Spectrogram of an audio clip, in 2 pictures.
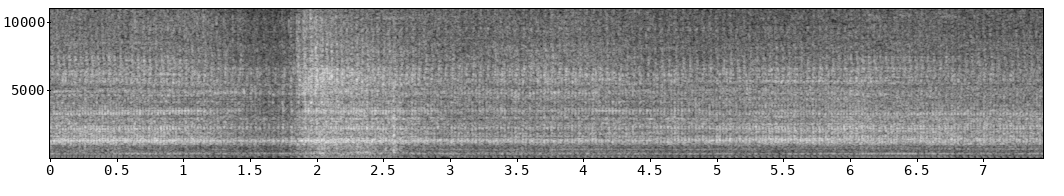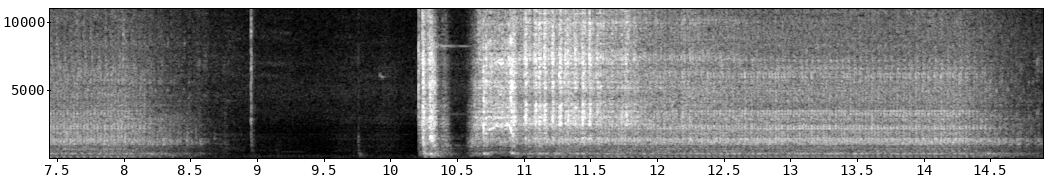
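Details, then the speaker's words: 50cc Ice Bear Trike Chinese scooter no-start: starter spray into a vacuum leak lets it catch, run roughly several seconds, die and refire; leaking vacuum line starves the vacuum-operated fuel valve of vacuum, cutting carburetor fuel. "was happening is is this vacuum leak over here was stopping this one from getting enough vacuum to open fuel to get fuel down to the carburetor and that's why when we gave it a little bit of spray it got some rpm which increases the vacuum and allowed fuel to finally flow"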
